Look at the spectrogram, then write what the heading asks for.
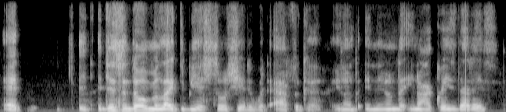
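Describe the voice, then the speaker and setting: A man's voice: mid-range voice, fast talker, a little mellow, no echo. A man chatting as a podcast guest, rambling with many fillers and restarts. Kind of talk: casual podcast chat.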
